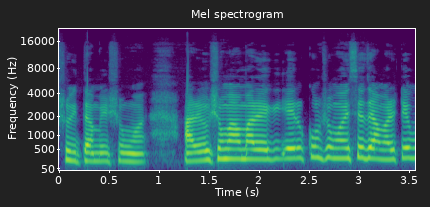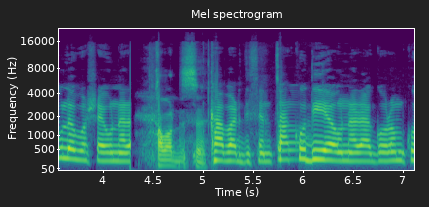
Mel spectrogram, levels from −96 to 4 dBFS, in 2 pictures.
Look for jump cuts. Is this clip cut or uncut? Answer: cut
